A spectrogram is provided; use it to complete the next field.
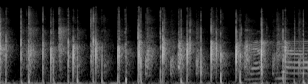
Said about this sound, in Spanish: Un aplauso de todo corazón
